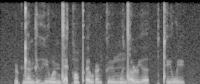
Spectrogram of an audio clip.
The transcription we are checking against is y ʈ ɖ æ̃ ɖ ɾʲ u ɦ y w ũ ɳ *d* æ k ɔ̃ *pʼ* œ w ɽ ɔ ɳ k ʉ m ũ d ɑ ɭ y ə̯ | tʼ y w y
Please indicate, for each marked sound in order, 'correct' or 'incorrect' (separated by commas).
correct, correct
